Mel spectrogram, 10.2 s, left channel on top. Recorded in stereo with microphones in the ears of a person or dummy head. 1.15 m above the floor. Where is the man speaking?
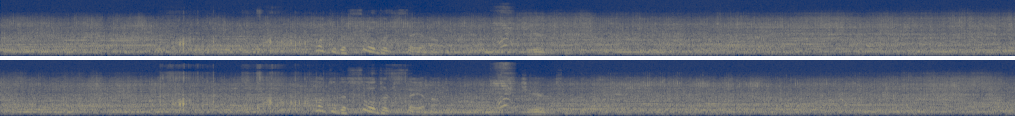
20° right (ahead or behind).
